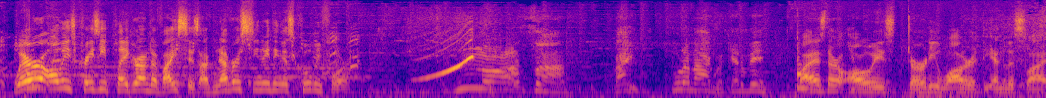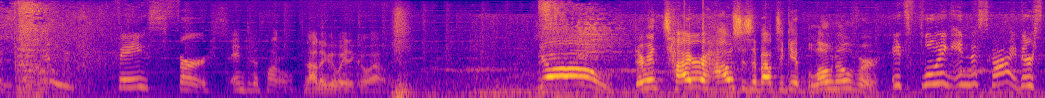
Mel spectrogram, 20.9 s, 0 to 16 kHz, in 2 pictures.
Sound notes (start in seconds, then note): 4.4 dad speaking in foreign language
